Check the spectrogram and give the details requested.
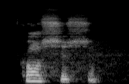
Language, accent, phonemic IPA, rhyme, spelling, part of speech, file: French, Canada, /kɔ̃.sys/, -ys, conçussent, verb, LL-Q150 (fra)-conçussent.wav
- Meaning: third-person plural imperfect subjunctive of concevoir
